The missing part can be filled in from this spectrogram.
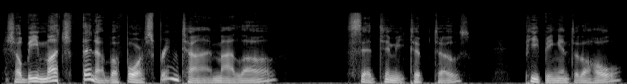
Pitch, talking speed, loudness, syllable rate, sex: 115 Hz, 155 wpm, -21 LUFS, 5.0 syllables/s, male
